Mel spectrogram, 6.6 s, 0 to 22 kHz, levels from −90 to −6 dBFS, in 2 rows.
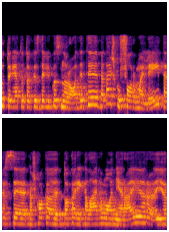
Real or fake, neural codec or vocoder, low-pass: real; none; 7.2 kHz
